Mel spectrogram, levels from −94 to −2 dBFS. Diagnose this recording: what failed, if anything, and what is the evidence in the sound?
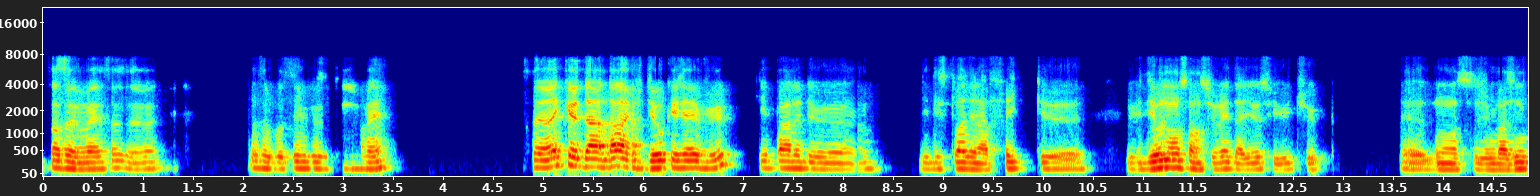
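Codec stage: Speex codec damage runs throughout as a hoarse, noisy grain from thinly coded CELP excitation, consistent with roughly 20 kbps. On a spectrogram, harmonics blur into noise.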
